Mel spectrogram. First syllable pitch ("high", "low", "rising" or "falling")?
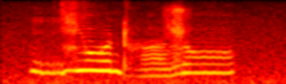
high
